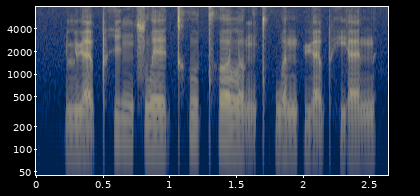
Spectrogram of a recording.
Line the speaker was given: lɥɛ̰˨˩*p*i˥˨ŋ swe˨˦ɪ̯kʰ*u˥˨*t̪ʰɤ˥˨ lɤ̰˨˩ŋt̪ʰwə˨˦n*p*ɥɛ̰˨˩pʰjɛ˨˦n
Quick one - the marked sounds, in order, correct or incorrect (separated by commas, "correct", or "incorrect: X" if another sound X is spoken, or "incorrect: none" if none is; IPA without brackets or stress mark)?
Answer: incorrect: pʰ, correct, correct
